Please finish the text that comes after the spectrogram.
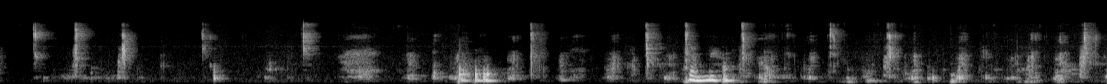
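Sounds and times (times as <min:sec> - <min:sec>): crunchy chewing: 0:07.4 - 0:11.0.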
